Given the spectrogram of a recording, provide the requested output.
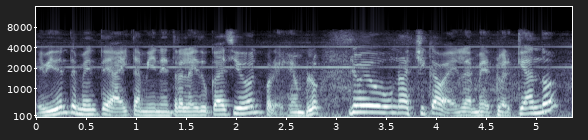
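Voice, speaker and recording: Noticeable background noise sits behind a man with a Mexican accent. His pitch is fairly high and swings very widely. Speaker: podcast co-host. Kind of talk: casual chat.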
